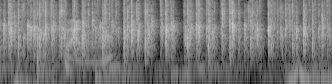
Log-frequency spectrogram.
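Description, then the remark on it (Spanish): A burst of applause from a crowd, dense rapid clapping that stays loud and steady throughout, with faint voices mixed underneath. “¿cómo ha sonado esto, Sí, después de esto se pone un aplauso, ¿no?”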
